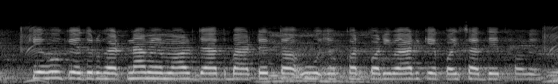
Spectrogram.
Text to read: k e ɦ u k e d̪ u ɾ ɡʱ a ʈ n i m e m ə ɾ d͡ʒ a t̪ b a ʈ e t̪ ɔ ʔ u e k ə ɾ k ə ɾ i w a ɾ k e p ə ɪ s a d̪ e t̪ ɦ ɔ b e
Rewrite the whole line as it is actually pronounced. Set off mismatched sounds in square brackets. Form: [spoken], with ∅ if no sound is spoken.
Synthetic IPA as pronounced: k e ɦ u k e d̪ u ɾ ɡʱ [ə] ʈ n [a] m e m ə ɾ d͡ʒ a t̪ b a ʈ e t̪ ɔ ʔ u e k ə ɾ [p] ə ɾ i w a ɾ k e p ə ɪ s a d̪ e t̪ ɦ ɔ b e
